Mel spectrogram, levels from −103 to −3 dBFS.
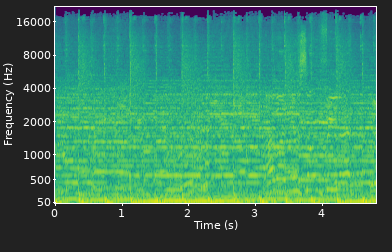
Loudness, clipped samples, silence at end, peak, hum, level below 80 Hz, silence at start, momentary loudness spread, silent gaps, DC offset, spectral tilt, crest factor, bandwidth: -14 LUFS; under 0.1%; 0 s; -2 dBFS; none; -18 dBFS; 0 s; 2 LU; none; under 0.1%; -4 dB/octave; 12 dB; over 20 kHz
